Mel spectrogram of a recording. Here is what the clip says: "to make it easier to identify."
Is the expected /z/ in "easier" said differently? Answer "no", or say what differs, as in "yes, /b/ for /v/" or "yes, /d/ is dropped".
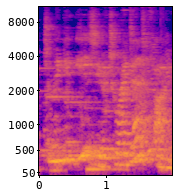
no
